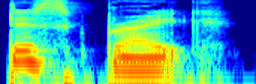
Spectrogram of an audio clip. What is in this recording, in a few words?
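"disc brake", British English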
